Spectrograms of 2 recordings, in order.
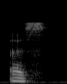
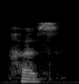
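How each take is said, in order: First: It begins directly with a vowel. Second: It begins with an h sound. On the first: "you'll hear many people dropping the H. So huz can be heard as us" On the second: "So huz"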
